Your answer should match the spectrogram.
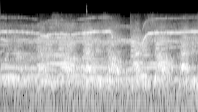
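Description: Around midnight, a dense crowd of protesters at a gate shouts and jeers continuously as a car with closed windows tries to push through them, many voices overlapping, with a high-pitched whistle or siren-like tone sweeping through the din.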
